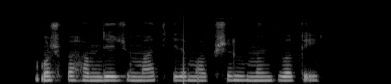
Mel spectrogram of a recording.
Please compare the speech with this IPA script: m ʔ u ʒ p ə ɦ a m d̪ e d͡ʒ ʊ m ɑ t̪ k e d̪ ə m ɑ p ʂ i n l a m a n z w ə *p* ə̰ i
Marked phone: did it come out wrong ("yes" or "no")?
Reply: yes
